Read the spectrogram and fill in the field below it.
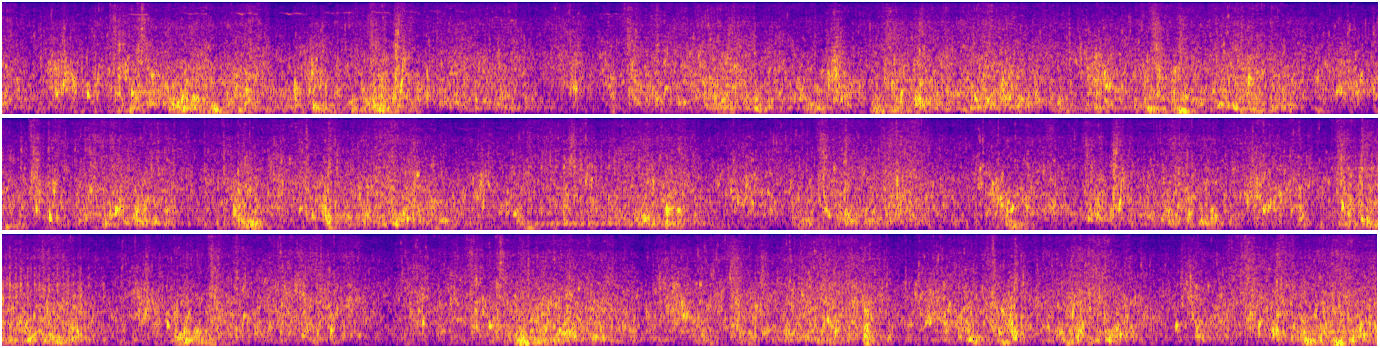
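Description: A paddle splashes and dips into water with steady strokes.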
